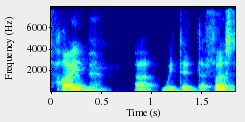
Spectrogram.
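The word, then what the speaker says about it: HAIP: Uh so the next one is high assurance interoperability pronounced hype.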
